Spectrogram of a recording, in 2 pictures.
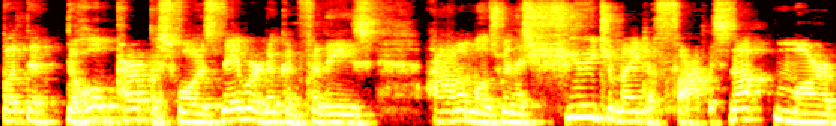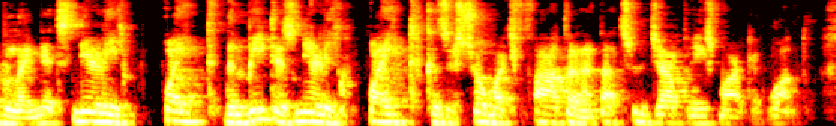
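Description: With a Northern Irish accent, a man talks at a fairly quick pace in a fairly high pitch, with very even loudness and ordinary pitch variation. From Northern Ireland, County Down. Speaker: farmer and butcher business owner. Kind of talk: interview.

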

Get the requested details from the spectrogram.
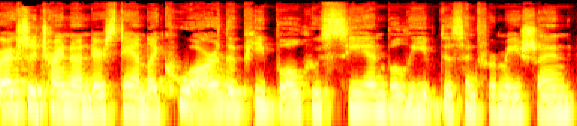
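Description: This woman's medium-pitched voice carries vocal fry and fairly even intonation, captured in a very clean recording with a silent background. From Brazil, raised in northern Wisconsin. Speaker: nonprofit founder, disinformation researcher. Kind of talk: podcast interview.

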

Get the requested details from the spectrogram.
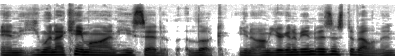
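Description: On a very clean recording with a silent background, a man with an American accent speaks in an ordinary speaking voice at a medium pitch and a fairly quick pace. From Nepal and US, half childhood in Nepal. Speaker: business development professional. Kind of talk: interview.

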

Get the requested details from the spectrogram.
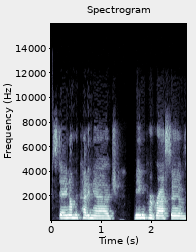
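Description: The speaker is a woman with a medium pitch. She keeps her intonation fairly even. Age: 40s. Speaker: game store owner. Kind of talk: casual chat.

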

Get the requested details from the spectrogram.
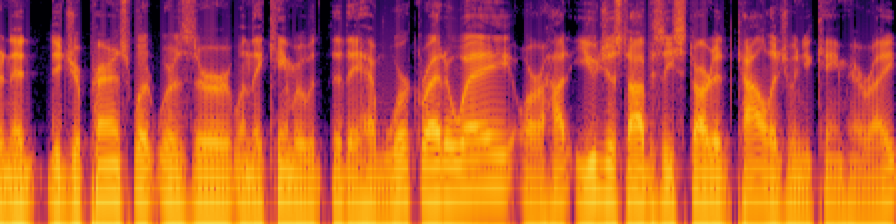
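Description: Very clean and silent in the background, this dry, close recording with no echo carries a man's medium-pitched voice, a plain, everyday voice. He talks fairly quickly with fairly even intonation. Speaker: podcast host and accountant. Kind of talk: casual interview. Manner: jokey, playful.

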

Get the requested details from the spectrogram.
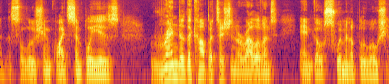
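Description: With an American accent, the speaker moves at a fairly quick pace, using ordinary pitch variation and big swings in loudness on a very clean recording with a silent background. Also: man, fairly low pitch for a man. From Britain. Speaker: innovation consultant, company CEO. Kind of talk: interview.

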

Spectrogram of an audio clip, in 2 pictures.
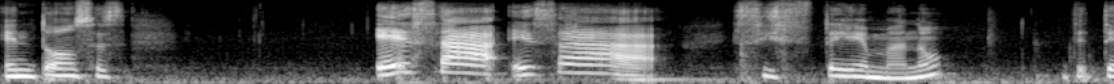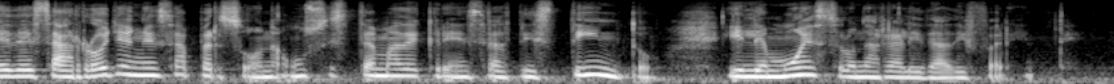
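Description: A woman speaks slowly in a fairly high, somewhat breathy voice with lively intonation. Long pauses come often. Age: 40s. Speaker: family lawyer and columnist. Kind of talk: radio panel discussion.

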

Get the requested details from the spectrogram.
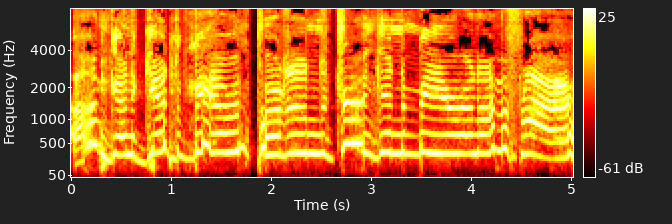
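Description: In a put-on character voice pitched extremely high, the speaker goes at a moderate pace with hardly any pauses.

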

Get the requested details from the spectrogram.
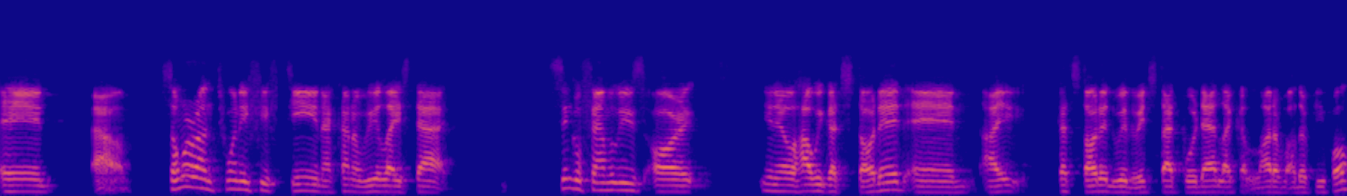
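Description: Speaking at a fairly slow pace with an Israeli accent, a man of medium pitch uses ordinary pitch variation. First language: Hebrew. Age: 40s. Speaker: real estate investor. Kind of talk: interview.

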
